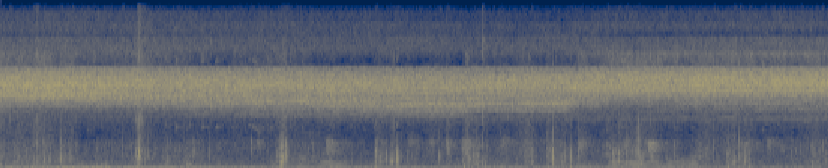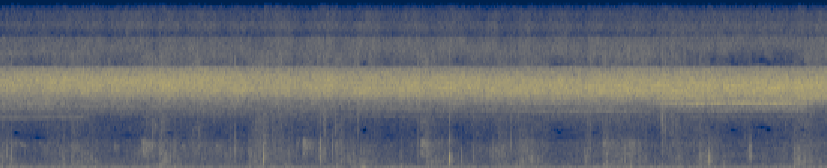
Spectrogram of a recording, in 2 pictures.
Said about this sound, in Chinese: 卡的这棵树底下听蝉鸣还挺清楚的。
